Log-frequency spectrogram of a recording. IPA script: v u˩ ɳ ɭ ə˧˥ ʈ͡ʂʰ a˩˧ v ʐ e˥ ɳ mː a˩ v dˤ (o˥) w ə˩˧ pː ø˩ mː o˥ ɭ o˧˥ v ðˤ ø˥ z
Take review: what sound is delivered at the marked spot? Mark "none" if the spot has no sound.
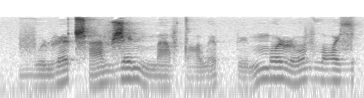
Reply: o˩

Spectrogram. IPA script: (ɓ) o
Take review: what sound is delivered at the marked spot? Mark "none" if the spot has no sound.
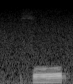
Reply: f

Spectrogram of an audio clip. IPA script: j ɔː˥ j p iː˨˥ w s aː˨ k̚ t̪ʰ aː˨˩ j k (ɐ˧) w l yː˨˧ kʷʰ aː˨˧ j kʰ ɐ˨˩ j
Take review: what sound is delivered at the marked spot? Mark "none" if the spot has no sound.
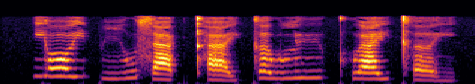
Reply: ɐ˧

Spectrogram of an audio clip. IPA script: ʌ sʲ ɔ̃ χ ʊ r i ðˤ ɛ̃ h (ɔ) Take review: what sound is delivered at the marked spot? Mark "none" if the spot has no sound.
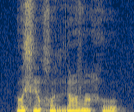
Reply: ʊ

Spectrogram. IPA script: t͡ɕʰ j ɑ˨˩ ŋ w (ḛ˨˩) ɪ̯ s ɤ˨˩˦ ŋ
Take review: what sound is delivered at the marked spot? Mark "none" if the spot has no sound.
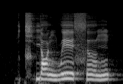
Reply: e˥˩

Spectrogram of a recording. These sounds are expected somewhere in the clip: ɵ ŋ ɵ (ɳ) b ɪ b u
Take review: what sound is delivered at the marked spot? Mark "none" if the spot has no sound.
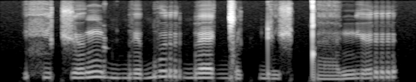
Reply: ɖ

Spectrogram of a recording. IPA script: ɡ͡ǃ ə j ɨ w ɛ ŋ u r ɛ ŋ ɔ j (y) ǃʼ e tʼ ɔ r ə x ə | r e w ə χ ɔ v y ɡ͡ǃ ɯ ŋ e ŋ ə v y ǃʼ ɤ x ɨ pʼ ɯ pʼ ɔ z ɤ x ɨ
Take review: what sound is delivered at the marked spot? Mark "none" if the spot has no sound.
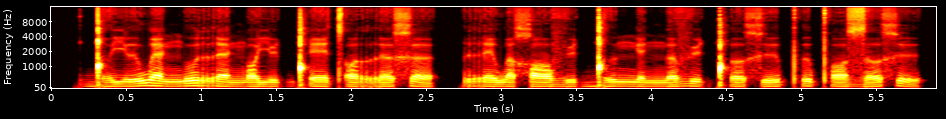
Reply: y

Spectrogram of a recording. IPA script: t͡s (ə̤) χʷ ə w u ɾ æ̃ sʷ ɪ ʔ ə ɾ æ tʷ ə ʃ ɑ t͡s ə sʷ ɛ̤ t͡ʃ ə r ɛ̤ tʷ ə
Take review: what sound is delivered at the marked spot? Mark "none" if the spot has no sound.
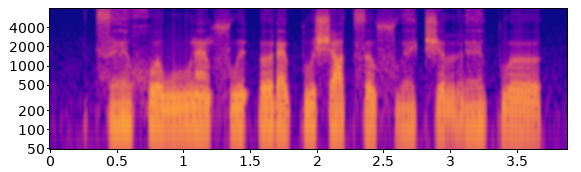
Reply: ɛ̤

